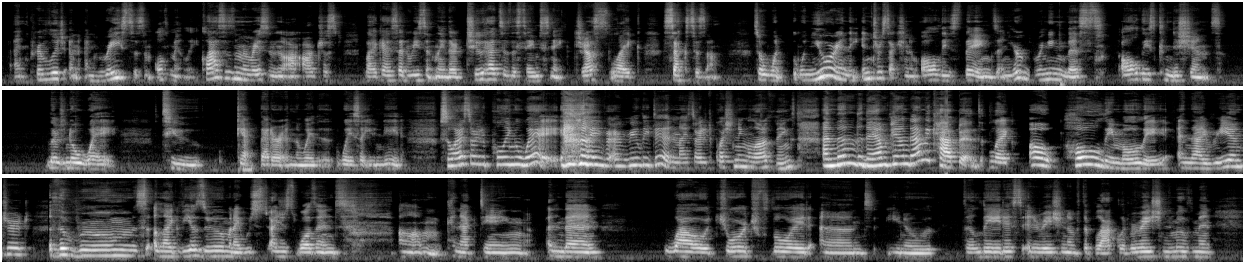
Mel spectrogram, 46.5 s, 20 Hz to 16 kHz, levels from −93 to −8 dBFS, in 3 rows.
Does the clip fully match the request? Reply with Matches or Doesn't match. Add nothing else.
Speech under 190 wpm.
Matches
